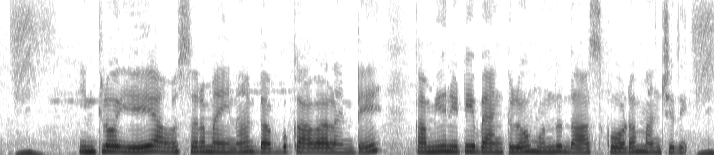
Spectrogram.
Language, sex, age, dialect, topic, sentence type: Telugu, female, 18-24, Utterandhra, banking, statement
